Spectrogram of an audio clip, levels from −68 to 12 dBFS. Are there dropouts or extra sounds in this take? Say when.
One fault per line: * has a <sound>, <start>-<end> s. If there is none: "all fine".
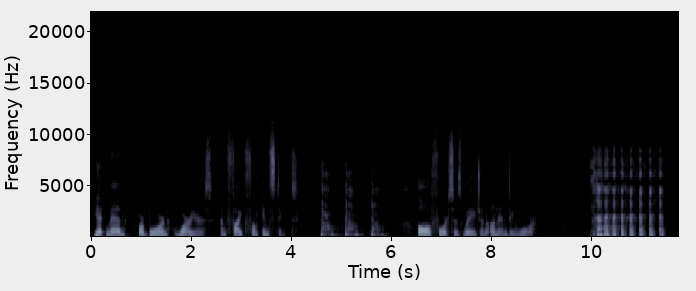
* has a cough, 4.6-6.0 s
* has a laugh, 10.0-11.5 s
